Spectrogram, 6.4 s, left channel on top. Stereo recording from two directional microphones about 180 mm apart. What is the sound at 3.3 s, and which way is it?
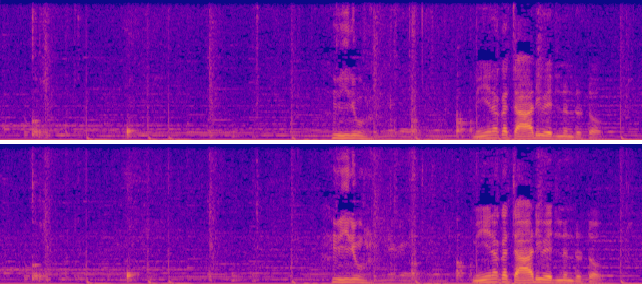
Speech, 40° left (ahead or behind).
